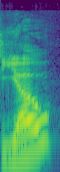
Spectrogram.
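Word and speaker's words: Yōtei: It's Yotei. T-A-Y.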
